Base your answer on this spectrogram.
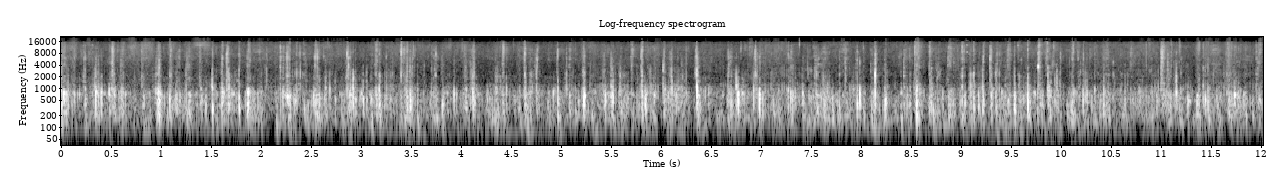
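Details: Herd of horses trekking across mixed terrain such as grass, dirt and gravel: a dense, continuous clatter of overlapping hoof impacts, irregular and thudding, with no pauses and no calls.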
